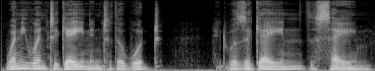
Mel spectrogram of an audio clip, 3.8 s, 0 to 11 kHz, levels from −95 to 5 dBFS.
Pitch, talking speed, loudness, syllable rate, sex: 100 Hz, 210 wpm, -19 LUFS, 5.1 syllables/s, male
